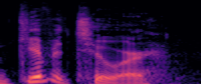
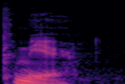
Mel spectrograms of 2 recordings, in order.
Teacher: in English, especially American English, we don't always pronounce the H when it's at the beginning of a word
